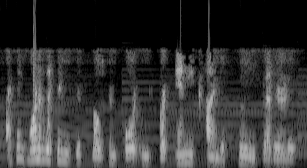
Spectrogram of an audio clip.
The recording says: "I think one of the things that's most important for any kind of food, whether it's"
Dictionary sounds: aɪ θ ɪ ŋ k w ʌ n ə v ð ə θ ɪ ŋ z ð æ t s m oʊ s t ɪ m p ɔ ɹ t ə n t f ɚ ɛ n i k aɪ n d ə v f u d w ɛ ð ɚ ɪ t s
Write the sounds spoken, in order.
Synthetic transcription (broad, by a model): aɪ θ ɪ ŋ k w ʌ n ə v ð ə θ ɪ ŋ z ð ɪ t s m oʊ s t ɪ m p ɔ ɹ t n t f ɚ ɛ n i k aɪ n d ə v f u d w ɛ ð ɚ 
